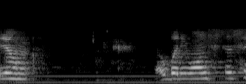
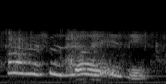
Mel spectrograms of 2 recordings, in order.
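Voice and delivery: cheeks stuffed full; 9 semitones higher than usual. Real, not acted. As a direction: mouth full of marshmallows. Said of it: "I got four in here so far".

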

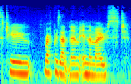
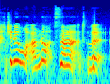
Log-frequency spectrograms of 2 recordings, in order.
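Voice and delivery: tearful; 5 semitones higher than usual. Real, not acted. Upset vlogger telling viewers about trolls, tearful. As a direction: voice catching, near tears.

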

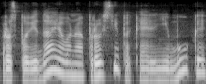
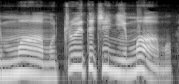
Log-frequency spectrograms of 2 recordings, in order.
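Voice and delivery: louder, higher urgent call; a boy insisting, louder and higher; impatient pleading; 6 semitones higher, 5 dB louder than usual. A narrator's reading. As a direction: tug at his busy mother.

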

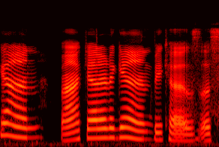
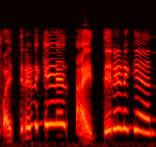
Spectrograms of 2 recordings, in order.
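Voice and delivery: excited shout; 13 semitones higher, 5 dB louder, faster than usual. Real, not acted. Triggered trap again.

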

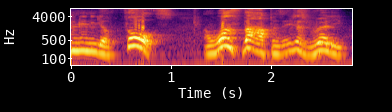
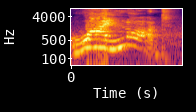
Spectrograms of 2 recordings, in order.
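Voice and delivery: real exasperated shout, higher and louder; frustrated cry; 6 semitones higher, 6 dB louder than usual. Real, not acted. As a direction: demand an answer from the game. Repeated in frustration.

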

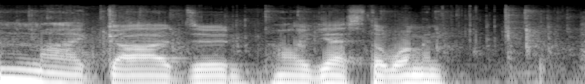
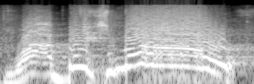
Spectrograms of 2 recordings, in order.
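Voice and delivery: high, drawn-out yell; impatient yell; slower than usual. Real, not acted. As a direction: yell it high and stretch the last word. Yelling at someone in game.

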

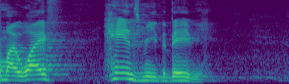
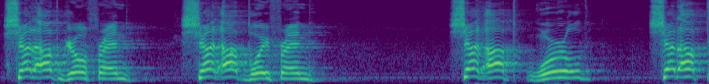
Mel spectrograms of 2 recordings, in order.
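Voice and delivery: higher, insistent "Shut up" each time; dismissive shout; 5 semitones higher, slower than usual. Retold or imitated. A burned-out worker shutting out the world, repeated mock "shut up". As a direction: brush everyone off with a "shut up".

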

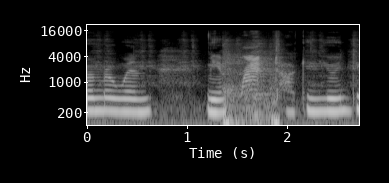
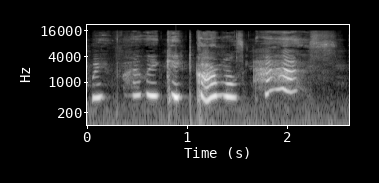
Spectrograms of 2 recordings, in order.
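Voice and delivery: much higher, much louder joyful yell; shrieking with delight over the win; ecstatic shout; 12 semitones higher, 11 dB louder than usual. Real, not acted. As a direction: scream it out in triumph. Friend cheers about beating rivals.

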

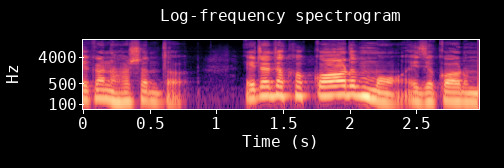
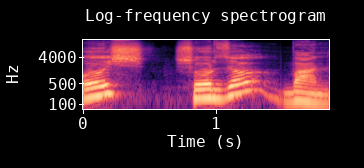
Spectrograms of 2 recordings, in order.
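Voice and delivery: ঐশ্বর্যবান as oish, shor-jo, ban; slow ঐশ্বর্যবান with a gap between parts; broken into parts; much slower than usual. Shown as a demonstration. Teacher shows how to split for spelling, ঐশ্বর্যবান in slow parts. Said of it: "ভেঙে ভেঙে লিখবে".

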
